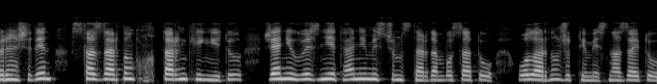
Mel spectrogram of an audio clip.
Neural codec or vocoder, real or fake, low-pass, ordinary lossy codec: codec, 16 kHz, 4 kbps, X-Codec, HuBERT features, trained on LibriSpeech; fake; 7.2 kHz; Opus, 16 kbps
